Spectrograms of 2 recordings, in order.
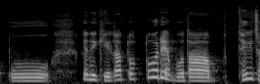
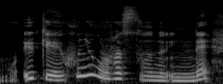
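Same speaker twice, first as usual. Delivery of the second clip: plain reading voice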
